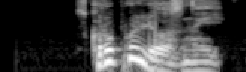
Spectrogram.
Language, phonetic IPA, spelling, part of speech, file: Russian, [skrʊpʊˈlʲɵznɨj], скрупулёзный, adjective, Ru-скрупулёзный.ogg
- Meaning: scrupulous, meticulous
